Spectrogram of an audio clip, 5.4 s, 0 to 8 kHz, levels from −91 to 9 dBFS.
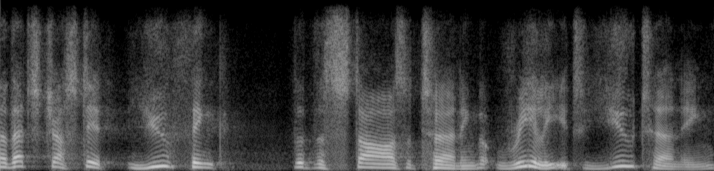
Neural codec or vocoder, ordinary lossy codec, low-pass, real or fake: codec, 24 kHz, 0.5 kbps, DualCodec; Opus, 24 kbps; 7.2 kHz; fake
